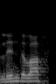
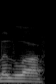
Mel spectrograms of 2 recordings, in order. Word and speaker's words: Lindelof: show that you co-created with, is it David Lindelof? Is that how you pronounce it? Damon Lindelof, yeah.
